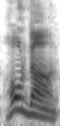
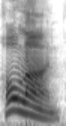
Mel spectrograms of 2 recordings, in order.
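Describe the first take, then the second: First: The d sound is clearly pronounced. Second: The d sound is dropped, leaving an l. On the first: "사전식 발음으로는 hold on 이렇게 발음이" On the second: "이 d를 삭제를 합니다"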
